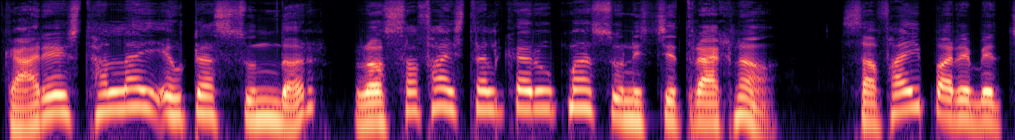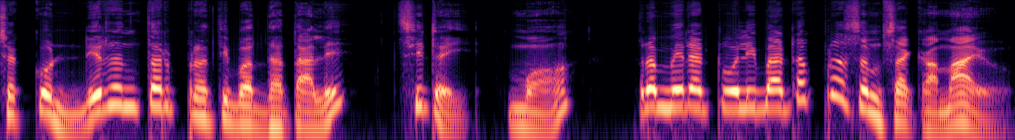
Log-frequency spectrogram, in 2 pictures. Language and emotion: Nepali, happy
